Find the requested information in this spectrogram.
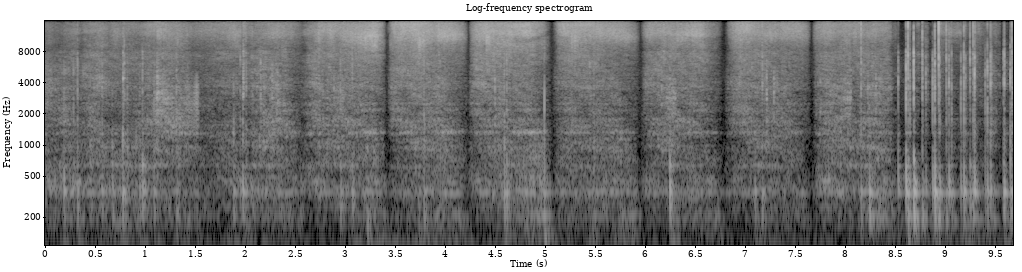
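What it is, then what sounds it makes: Wooden tabletop scratched and tapped with fingernails. Long black-polished nails, using both hands, scratch and tap across a large, solid, flat dark wooden tabletop. Steady bright scratching strokes rise and fall in waves with short pauses between them. They give way near the end to a quick flurry of clicky nail taps.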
